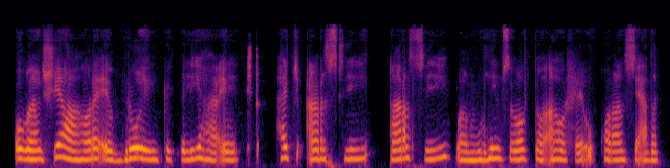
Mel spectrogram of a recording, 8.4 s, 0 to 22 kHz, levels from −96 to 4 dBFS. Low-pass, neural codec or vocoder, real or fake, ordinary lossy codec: 10.8 kHz; codec, 24 kHz, 1.5 kbps, HILCodec; fake; Opus, 24 kbps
